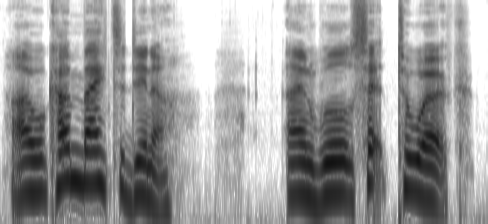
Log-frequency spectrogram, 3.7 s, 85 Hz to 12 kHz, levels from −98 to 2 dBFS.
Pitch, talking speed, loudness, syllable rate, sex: 170 Hz, 180 wpm, -15 LUFS, 4.6 syllables/s, male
